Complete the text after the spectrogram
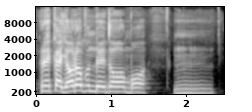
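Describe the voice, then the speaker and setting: A woman who is a Buddhist nun gives a dharma talk to a studio audience, telling stories in an animated way and putting questions to her listeners. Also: medium pitch, unhurried, smooth.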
